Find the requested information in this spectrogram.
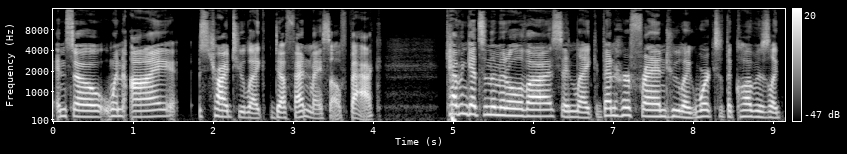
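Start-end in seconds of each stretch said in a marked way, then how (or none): none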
